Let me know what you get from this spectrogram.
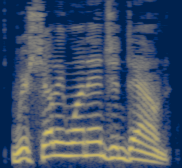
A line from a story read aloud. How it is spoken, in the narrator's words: Danny shouted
